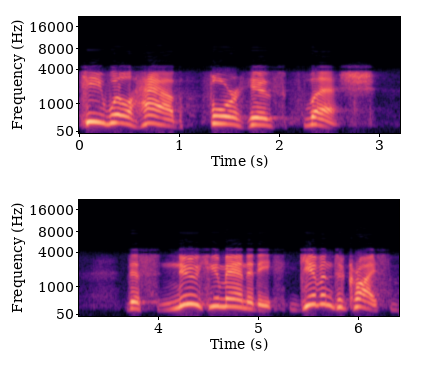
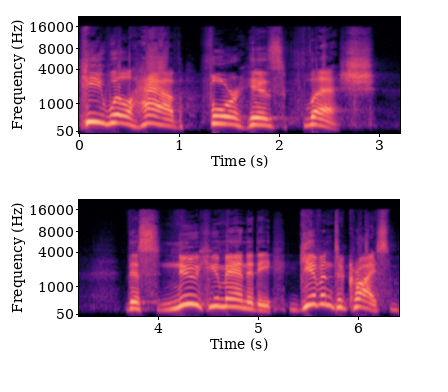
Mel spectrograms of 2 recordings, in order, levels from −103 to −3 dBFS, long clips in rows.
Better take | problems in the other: second | phone-call audio; nothing above 3.5 kHz

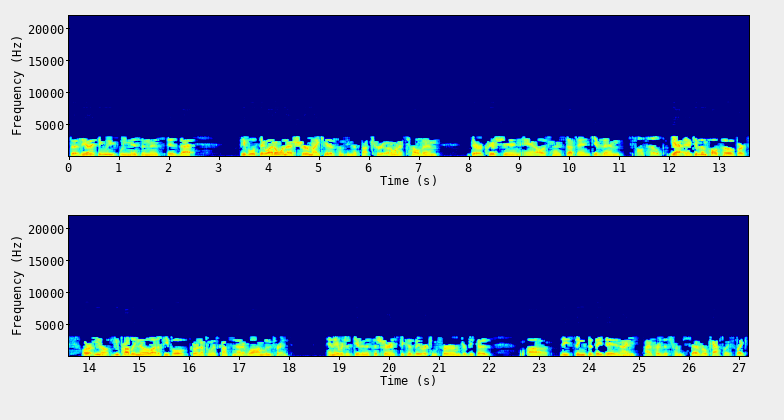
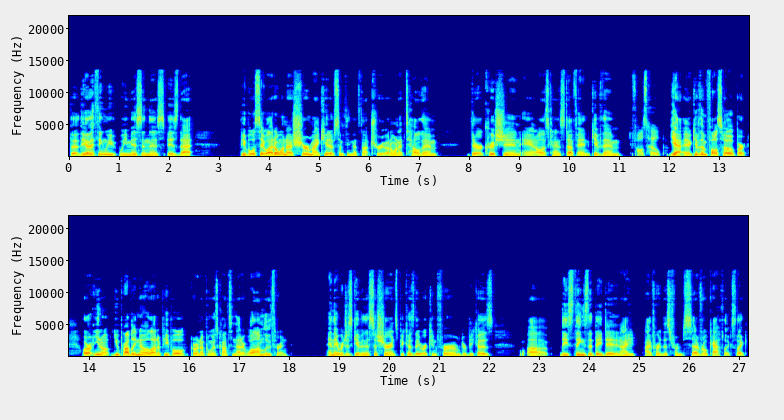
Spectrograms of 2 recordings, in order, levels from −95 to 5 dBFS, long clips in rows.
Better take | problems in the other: second | garbled, watery; badly; nothing above 3 kHz

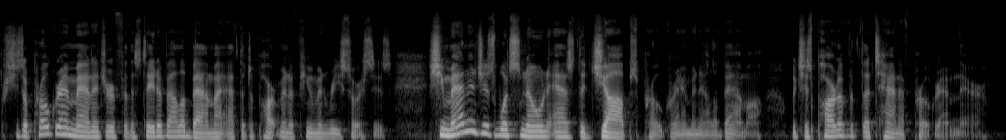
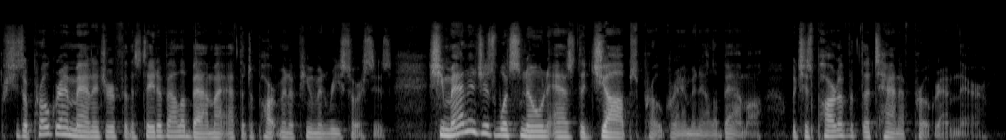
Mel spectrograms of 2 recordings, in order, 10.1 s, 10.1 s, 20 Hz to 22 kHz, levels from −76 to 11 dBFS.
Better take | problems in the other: first | garbled, watery; slightly; nothing above 11 kHz

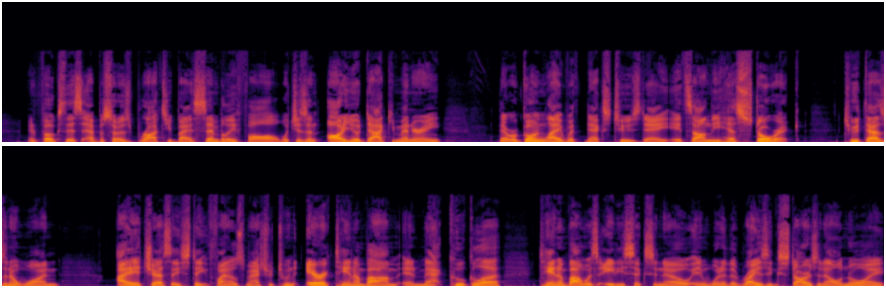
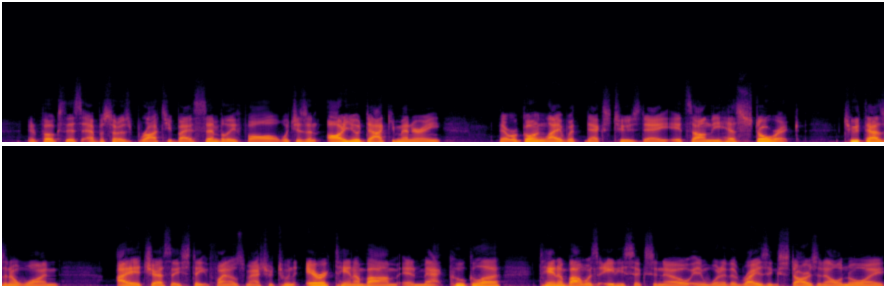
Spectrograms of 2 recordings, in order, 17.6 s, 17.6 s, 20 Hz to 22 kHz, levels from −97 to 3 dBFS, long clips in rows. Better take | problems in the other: first | muffled; very; fading above 3 kHz

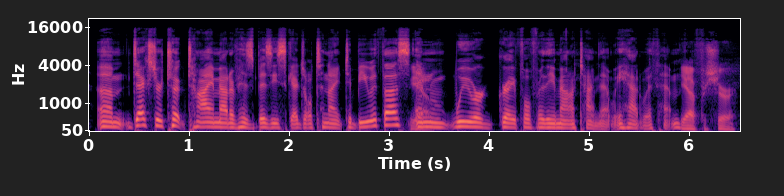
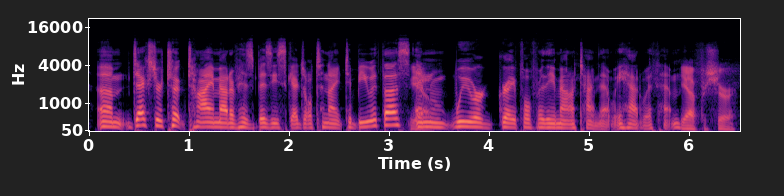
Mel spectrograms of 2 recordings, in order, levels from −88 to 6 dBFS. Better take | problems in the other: first | muffled; slightly; fading above 3 kHz

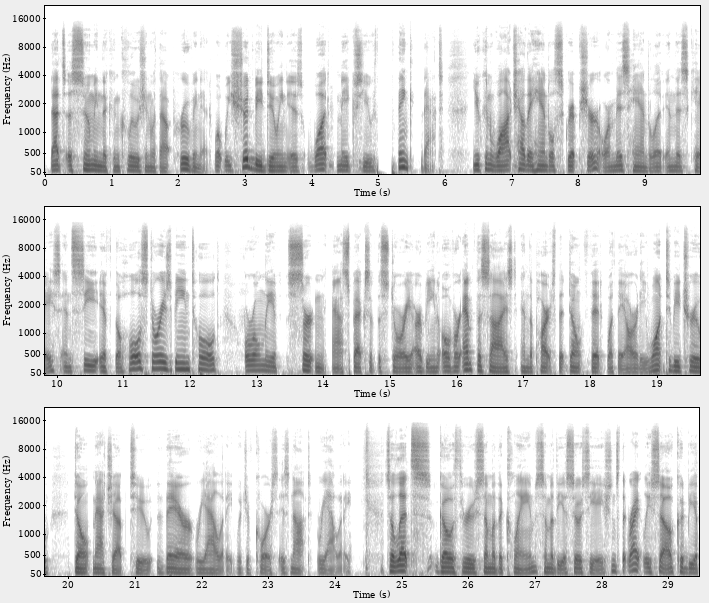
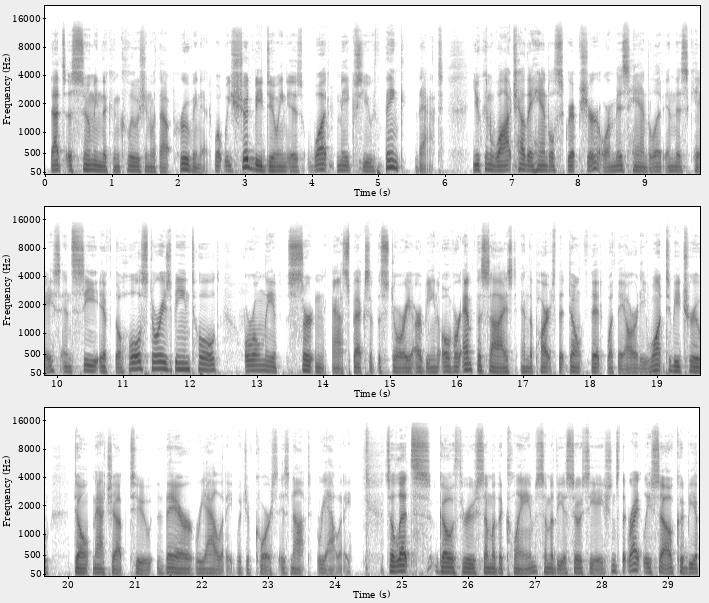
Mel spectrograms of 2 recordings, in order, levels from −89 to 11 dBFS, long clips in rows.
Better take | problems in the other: second | audio freezing; at 5 s

